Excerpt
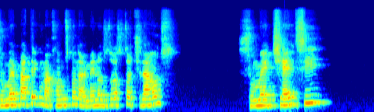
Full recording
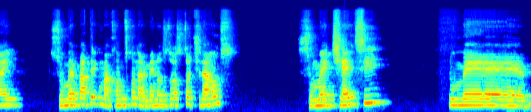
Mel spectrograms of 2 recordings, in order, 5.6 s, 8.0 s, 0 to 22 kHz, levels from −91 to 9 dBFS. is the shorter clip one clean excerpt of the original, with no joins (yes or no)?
yes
